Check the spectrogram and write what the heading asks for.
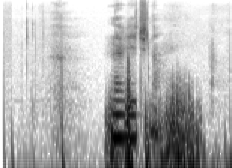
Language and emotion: Russian, sad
